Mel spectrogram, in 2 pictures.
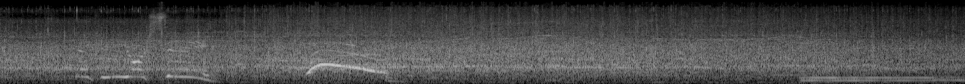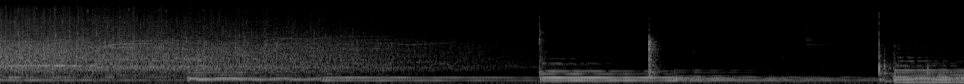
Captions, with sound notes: Thank you, New York City. Woo! (imaginary audience applauding and cheering) (gentle stirring music)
